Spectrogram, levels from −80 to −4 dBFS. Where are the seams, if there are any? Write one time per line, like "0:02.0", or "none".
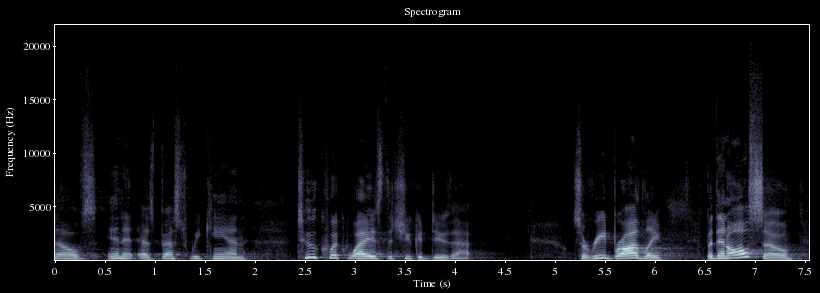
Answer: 0:05.1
